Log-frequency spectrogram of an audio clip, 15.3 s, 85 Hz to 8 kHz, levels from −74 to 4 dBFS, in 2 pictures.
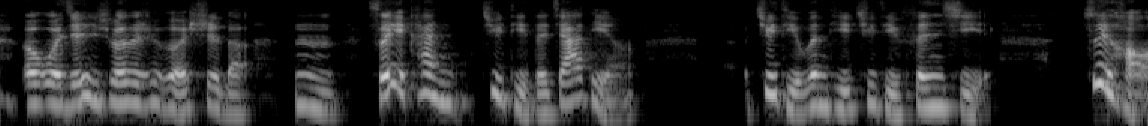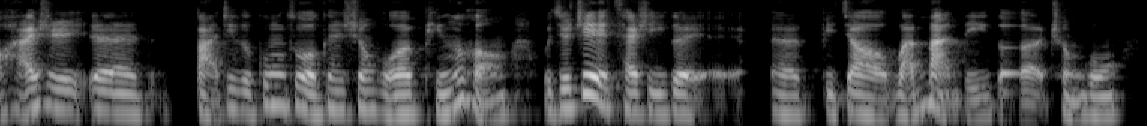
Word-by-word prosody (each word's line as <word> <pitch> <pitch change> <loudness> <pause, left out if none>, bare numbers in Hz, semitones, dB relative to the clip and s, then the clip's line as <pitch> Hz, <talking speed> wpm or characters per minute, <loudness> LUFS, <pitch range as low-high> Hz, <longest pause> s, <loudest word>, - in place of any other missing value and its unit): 呃， 195 +1 +4
我 195 -1 +5
觉 185 +1 -2
得 250 - +1
你 220 - -4
说 200 -1 +1
的 200 -2 -3
是 185 -1 -9
合 275 - +2
适 175 -9 -4
的。 135 -3 -9 0.3
嗯， 170 -6 -9 0.2
所 260 - +6
以 - - +4
看 235 -8 -3
具 265 -3 -5
体 165 -11 -7
的 135 - -4
家 200 +11 +1
庭， 225 -2 -7 0.7
呃， - - -27
具 270 - +1
体 155 - -5
问 180 +5 +1
题 165 -3 -6
具 190 +4 -10
体 140 -6 -6
分 170 +6 0
析。 175 - -9 0.6
最 395 -6 +3
好 - - +1
还 160 - +4
是， 160 -5 -2
呃， 135 -3 0 0.2
把 - - +2
这 165 - -8
个 145 - -6
工 185 +6 -3
作 270 +9 +4
跟 160 -3 -5
生 150 +1 -2
活 135 -1 +4
平 135 +8 -4
衡， 130 - -2 0.2
我 - - -8
觉 165 - -1
得 165 - +2
这 255 +1 +9
才 165 -4 +3
是 140 +1 -2
一 135 - -5
个， - - +3 0.6
呃， 130 -3 -5
比 130 +1 -11
较 125 -2 +2
完 - - 0
满 - - +6
的 110 - -10
一 115 +2 -8
个 285 0 -2
成 - - -6
功。 125 0 -4
165 Hz, 245 characters per minute, -25 LUFS, 135-200 Hz, 0.7 s, 这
